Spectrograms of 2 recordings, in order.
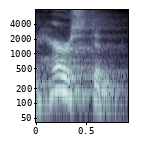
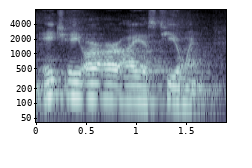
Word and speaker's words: Hairston: Well, and some African Americans who have a very hard R pronunciation pronounce the name Hairston. And so it sometimes is written as Hairston, Harriston. Among the whites, the pronunciation varies. Judge Peter used to say Hoston, and some of them say Hairston. In the southeast, it's called Hairston.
